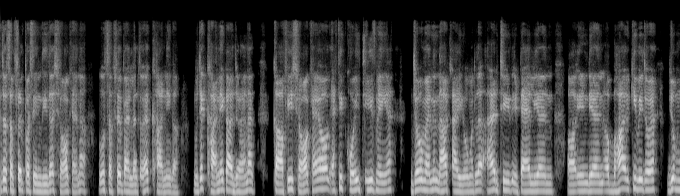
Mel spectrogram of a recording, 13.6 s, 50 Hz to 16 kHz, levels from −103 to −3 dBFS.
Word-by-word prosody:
जो 180 +2 +3
सबसे 155 0 +2
पसंदीदा 145 0 0
शौक 140 -2 -2
है 125 0 -4
ना, 150 -1 -6 0.3
वो 155 +2 0
सबसे 155 0 0
पहला 140 -2 0
तो - - -4
है 170 - +3
खाने 130 0 -2
का, 120 -2 -7 0.3
मुझे 140 +8 +1
खाने 150 +4 +2
का 165 -3 +5
जो 140 - 0
है 135 - -2
ना 165 +2 +1 0.4
काफ़ी 145 +5 +3
शौक 145 -3 +1
है 170 +3 +2
और 190 -1 +4
ऐसी 200 +6 -2
कोई 165 +2 +3
चीज़ 170 -1 -1
नहीं 150 -1 -1
है, 170 +2 -4 0.4
जो 170 +5 +3
मैंने 165 +1 +1
ना 155 -2 +3
खाई 140 -3 0
हो 135 0 -2
मतलब 155 +3 -1
हर 165 +2 +2
चीज़ 165 -1 -2
इटैलियन 145 0 -1 0.4
और 135 +1 +1
इंडियन 150 0 0
और 145 0 0
बाहर 175 +6 +3
की 185 +3 -2
भी 180 -1 +3
जो 170 0 +2
है, 175 +1 +1 0.3
जो 185 +6 +3
150 Hz, 205 wpm, -25 LUFS, 140-170 Hz, 0.4 s, का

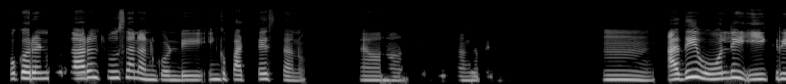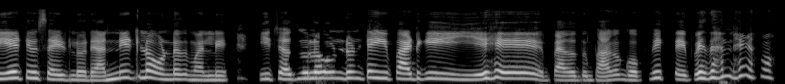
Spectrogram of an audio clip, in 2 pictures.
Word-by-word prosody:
ఒక 295 - -4
రెండు 275 0 -2
మూడు 285 -1 -17
సార్లు 305 +4 +2
చూసాననుకోండి 225 -10 -3 0.2
ఇంక 235 +2 -3
పట్టేస్తాను. 220 -4 -6 0.7
ఆహ్, 195 -1 -6
అంతే 400 - -23
సంగతి. 185 0 -11 1.1
హ్మ్. 215 -2 -3 0.3
అది 285 +8 +4 0.2
ఓన్లీ 280 +5 +1 0.2
ఈ - - +2 0.2
క్రియేటివ్ 285 +3 +4
సైడ్‌లోనే 210 -4 0
అన్నిట్లో 305 - +2
ఉండదు 235 0 -2
మళ్ళీ. 205 0 -2 0.4
ఈ 250 - 0
చదువులో 275 +4 +2
ఉండుంటే 290 +1 0
ఈ - - +4
పాటికి 265 +2 +4 0.5
ఏ - - +5 0.7
పెద 195 -1 0 0.3
బాగా 205 +5 -2
గొప్ప 195 0 -3
వ్యక్తి 300 -4 -4
అయిపోయేదాన్నేమో. 320 - -1
255 Hz, 115 wpm, -22 LUFS, 210-295 Hz, 1.1 s, ఏ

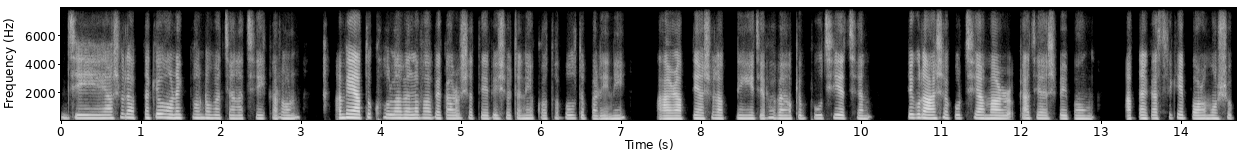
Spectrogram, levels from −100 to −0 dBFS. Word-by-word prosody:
জি, 225 - 0 0.4
আসলে 250 +3 -2
আপনাকেও 235 +3 -2
অনেক 235 0 +2
ধন্যবাদ 230 -2 0
জানাচ্ছি 205 +1 -3 0.2
কারণ, 205 -2 0 0.6
আমি 245 +2 +5
এত 235 - -2
খোলামেলাভাবে 230 -1 +1
কারো 205 0 +1
সাথে 210 -1 -9
এ - - -2
বিষয়টা 205 0 -4
নিয়ে 205 +1 -1
কথা 195 +3 -7
বলতে 210 0 -4
পারিনি। 190 0 -1 0.5
আর 190 0 +5
আপনি 195 - -10
আসলে 205 +2 -1
আপনি 210 -1 -7 0.2
যেভাবে 210 0 -2
আমাকে 200 +1 -3
বুঝিয়েছেন, 210 -2 -1 0.5
সেগুলা 245 -1 +4
আশা 225 +2 -1
করছি 225 +2 -5
আমার 205 0 +5 0.2
কাজে 210 0 -1
আসবে 200 0 -4
এবং 195 0 -2 0.6
আপনার 210 0 +1
কাছ 210 -1 +1
থেকে 225 +1 -6 0.2
পরামর্শ 205 -1 +1
210 Hz, 145 wpm, -23 LUFS, 205-230 Hz, 0.6 s, আমি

